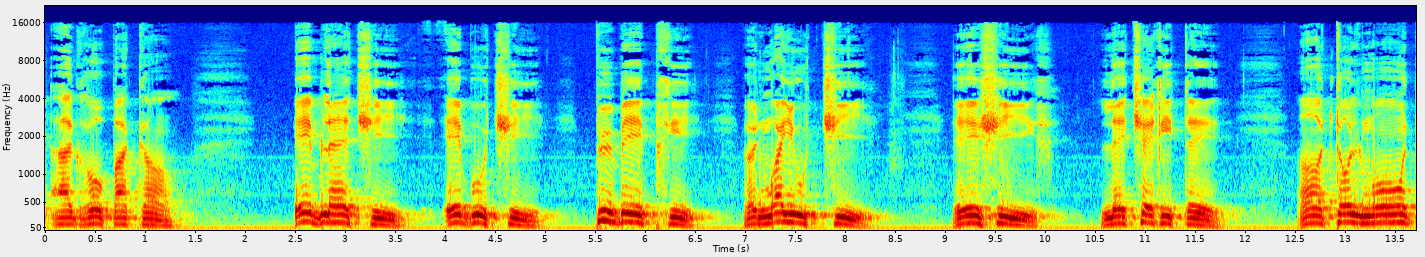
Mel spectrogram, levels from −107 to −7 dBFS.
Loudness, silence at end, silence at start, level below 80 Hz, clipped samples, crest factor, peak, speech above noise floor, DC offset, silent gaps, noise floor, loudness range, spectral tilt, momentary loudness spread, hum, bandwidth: -14 LUFS; 0 s; 0 s; -38 dBFS; under 0.1%; 14 dB; 0 dBFS; 27 dB; 0.3%; none; -40 dBFS; 3 LU; -6.5 dB/octave; 12 LU; none; 16.5 kHz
